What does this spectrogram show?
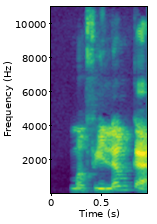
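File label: "memfilemkan", Malay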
